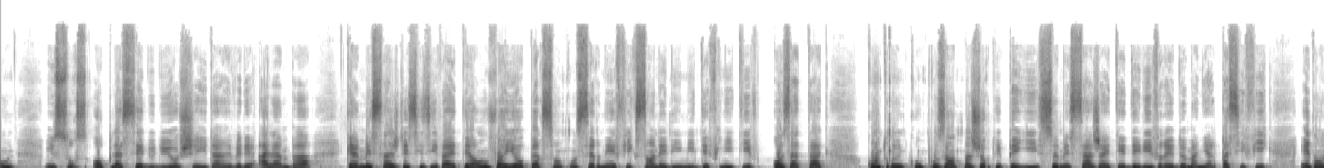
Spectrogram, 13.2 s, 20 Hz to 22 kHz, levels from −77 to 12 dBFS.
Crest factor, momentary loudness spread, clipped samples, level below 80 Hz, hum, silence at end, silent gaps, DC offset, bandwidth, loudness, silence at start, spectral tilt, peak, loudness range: 12 dB; 6 LU; under 0.1%; -34 dBFS; none; 0 s; none; under 0.1%; 19 kHz; -13 LUFS; 0 s; -6 dB/octave; 0 dBFS; 2 LU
